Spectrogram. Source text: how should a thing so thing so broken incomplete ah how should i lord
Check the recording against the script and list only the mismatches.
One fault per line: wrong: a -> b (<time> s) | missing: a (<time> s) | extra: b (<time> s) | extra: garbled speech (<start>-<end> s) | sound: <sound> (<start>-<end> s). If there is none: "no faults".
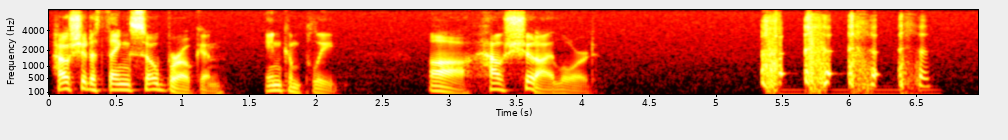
missing: thing so (0.8 s)
sound: cough (5.3-6.7 s)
